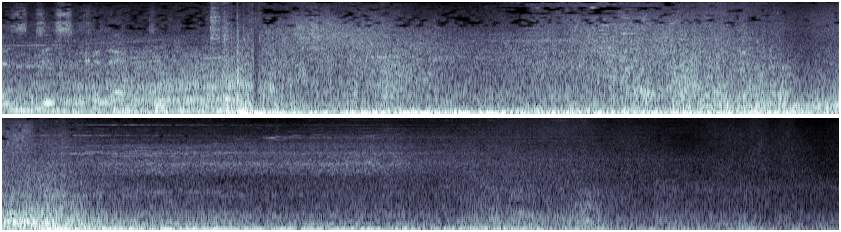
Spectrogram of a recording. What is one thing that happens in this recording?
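A loud magical blast bursts and rumbles, then fades away.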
